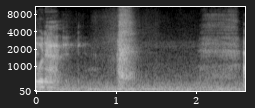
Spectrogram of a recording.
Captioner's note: scoffing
